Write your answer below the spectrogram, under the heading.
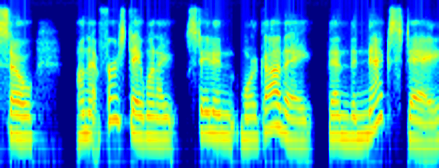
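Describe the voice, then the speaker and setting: A woman with a plain, everyday voice speaks at a medium pitch with ordinary pitch variation, recorded dry and close with no echo on a very clean track with a silent background. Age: 50s. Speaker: podcast host and walking guide. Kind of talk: casual advice chat.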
